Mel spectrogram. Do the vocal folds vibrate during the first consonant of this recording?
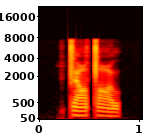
no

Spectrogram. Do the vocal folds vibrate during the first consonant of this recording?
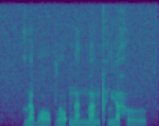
no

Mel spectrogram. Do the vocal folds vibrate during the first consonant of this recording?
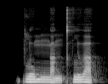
no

